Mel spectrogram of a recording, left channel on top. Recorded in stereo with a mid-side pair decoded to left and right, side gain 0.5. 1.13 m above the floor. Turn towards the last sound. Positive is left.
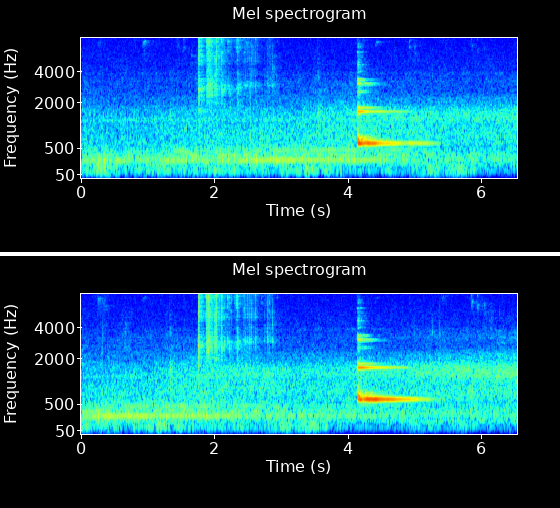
turn(degrees=10)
